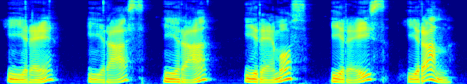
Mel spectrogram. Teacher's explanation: Мы просто добавляем список нужных окончаний и делаем почти везде ударение в конец слова.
